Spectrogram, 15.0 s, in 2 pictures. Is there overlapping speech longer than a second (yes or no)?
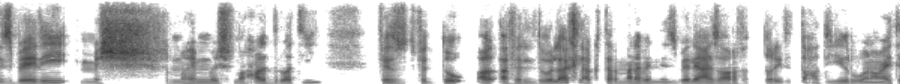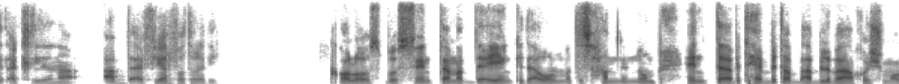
no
